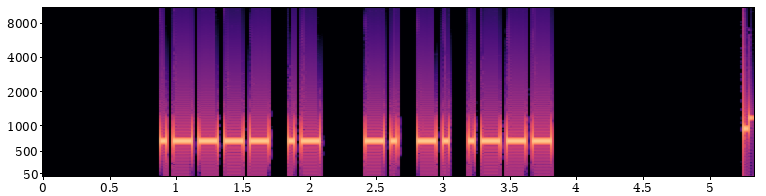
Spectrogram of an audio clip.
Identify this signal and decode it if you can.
Morse code, heard as a keyed tone, about 25 wpm, 700 Hz. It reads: 1A NNJ
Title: Field Day Exchanges Encore - 25wpm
